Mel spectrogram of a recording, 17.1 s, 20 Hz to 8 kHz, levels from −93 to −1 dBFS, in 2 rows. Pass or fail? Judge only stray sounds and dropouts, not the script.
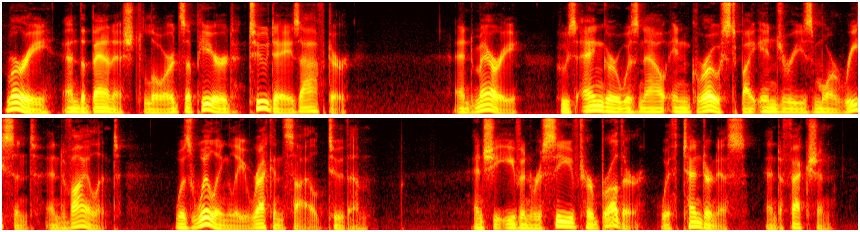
pass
